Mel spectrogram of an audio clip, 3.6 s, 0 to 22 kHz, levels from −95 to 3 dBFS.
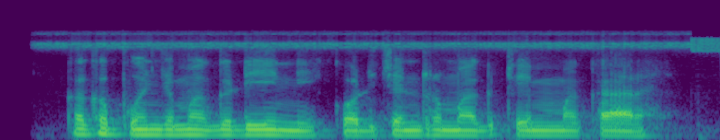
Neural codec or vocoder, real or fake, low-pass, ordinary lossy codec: none; real; 7.2 kHz; Opus, 16 kbps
